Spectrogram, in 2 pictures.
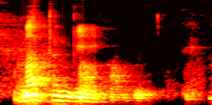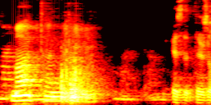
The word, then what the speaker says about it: Matangi: Matangi. Matangi. Matangi. Is that there's a long. It's the first A is long and the ending E is long.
